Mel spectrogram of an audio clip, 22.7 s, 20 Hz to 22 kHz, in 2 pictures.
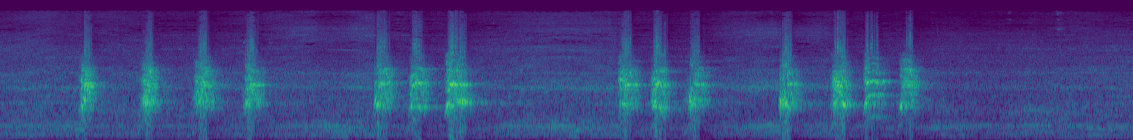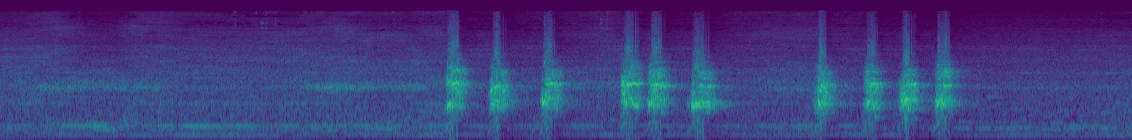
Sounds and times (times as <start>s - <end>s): Bark: 0.8s - 2.7s, 3.8s - 4.9s, 6.2s - 7.2s, 7.8s - 9.3s, 15.8s - 18.7s, 19.5s - 21.0s.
